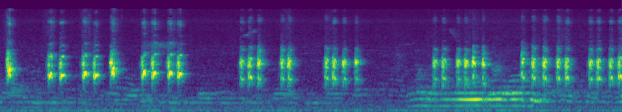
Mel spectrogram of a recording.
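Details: Yellow-vented bulbul in agitated ngekek mood, a call used to train fighting bulbuls: short clusters of three or four scratchy notes separated by brief gaps, one louder smeared burst near the middle-end, over a faint hum.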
